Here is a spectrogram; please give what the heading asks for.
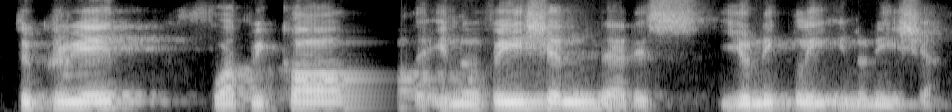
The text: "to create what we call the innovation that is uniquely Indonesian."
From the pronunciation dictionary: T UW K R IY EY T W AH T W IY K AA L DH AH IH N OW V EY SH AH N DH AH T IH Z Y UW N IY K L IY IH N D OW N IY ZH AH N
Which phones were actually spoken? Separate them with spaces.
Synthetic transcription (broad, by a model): T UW K R IY EY T W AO T W IY K AA L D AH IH N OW V EY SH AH N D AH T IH S Y UW N IY K L IY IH N D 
